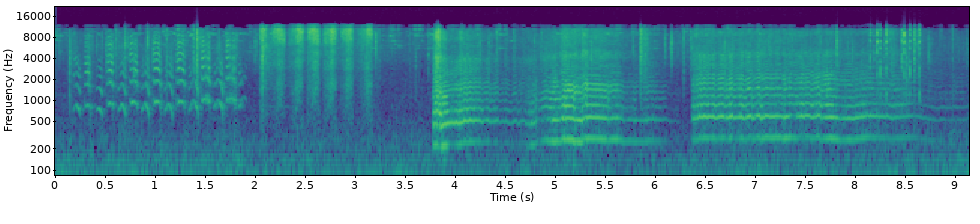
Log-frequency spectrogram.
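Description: Stylised cartoon fly sounds: quick twittering chirps for the first two seconds, then a patch of crackly rustling. About four seconds in, a buzzing drone sets in, wavers slightly in pitch, breaks off briefly, and stops near the end.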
